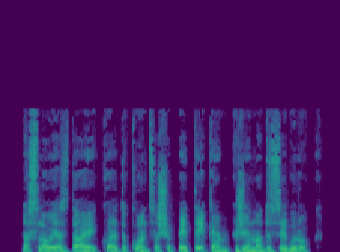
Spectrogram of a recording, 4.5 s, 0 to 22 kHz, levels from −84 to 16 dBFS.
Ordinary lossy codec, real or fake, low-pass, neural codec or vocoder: AAC, 32 kbps; real; 19.8 kHz; none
